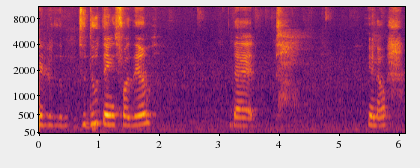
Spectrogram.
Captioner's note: sighs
